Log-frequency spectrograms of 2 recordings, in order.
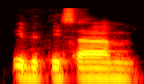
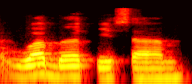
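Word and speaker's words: ابتسام: dengan kalimat-kalimat yang lain ibtisam ketika ada wau dibaca wabtisam titika tanpa wau dibaca ibtisam itu membedakan dengan Hamzah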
